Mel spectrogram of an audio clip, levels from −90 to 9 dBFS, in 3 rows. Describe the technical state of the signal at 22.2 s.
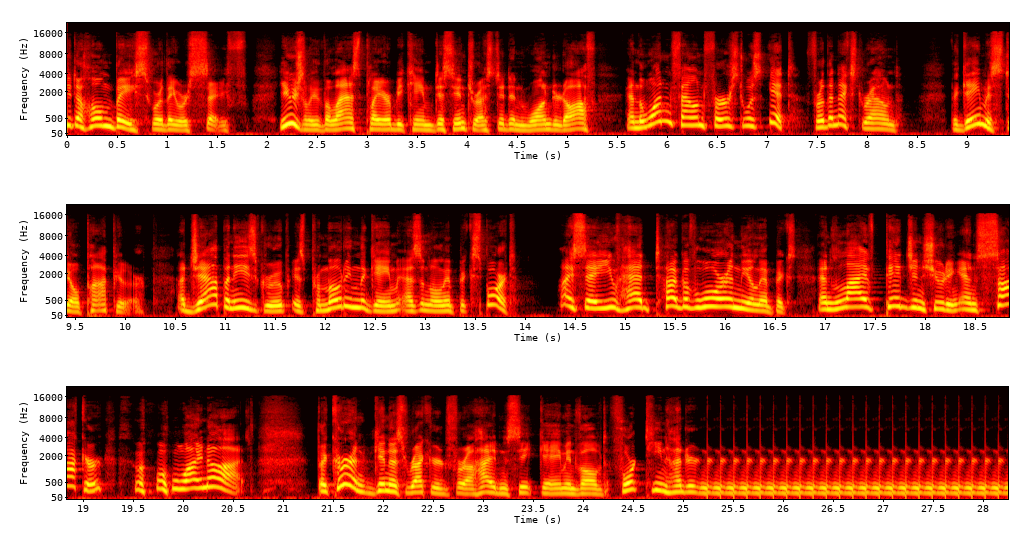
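At 22.2 s the speech signal is intact, with no dropout, distortion, glitch or other fault to be heard at that moment.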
